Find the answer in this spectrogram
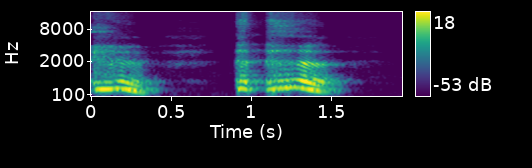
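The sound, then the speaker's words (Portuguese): Throat clearing and coughing, voiced by a person demonstrating a habit that strains the voice: a few short, rough, voiced bursts with a pause between them. “tossir excessivamente e pigarrear. Isso vira um hábito. Tem pessoas que às vezes não estão nem com secreção e ficam fazendo”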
